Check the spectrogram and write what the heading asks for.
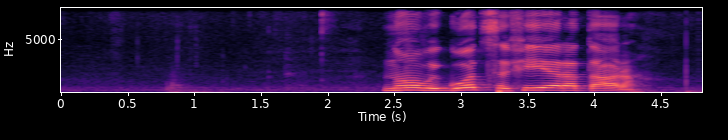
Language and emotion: Russian, neutral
